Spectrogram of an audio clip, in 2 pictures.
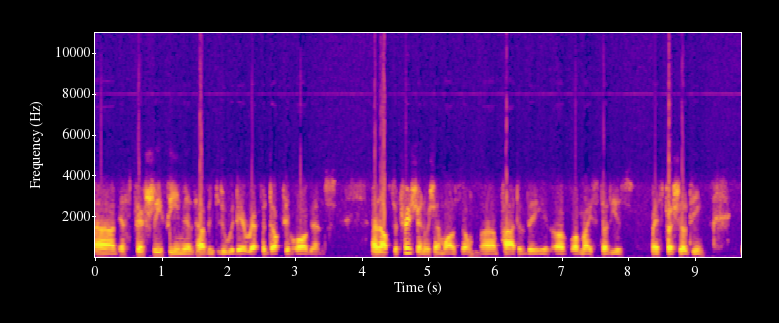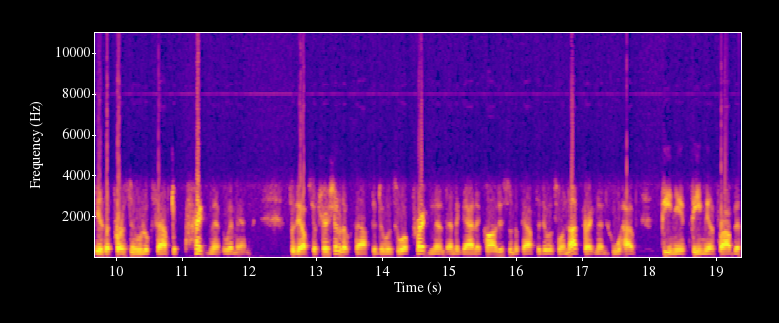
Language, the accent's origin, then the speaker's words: English; Antigua & Barbuda; also born or lived in Canada; So, I'm born and raised in Antigua, and then I went away to Canada, where I studied and specialized in obstetrics and gynecology.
